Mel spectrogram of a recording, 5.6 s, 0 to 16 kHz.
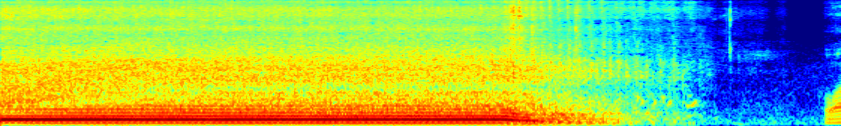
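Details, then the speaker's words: Toro self-propelled mower, Briggs & Stratton 6.75 (believed) with auto choke, after a basic tune-up and fresh gas; it previously would not restart when hot. Smooth steady single-cylinder hum, no surging, winds down cleanly; normal running. "first pull it's cranking up first pull see what it does as the engine heats up let's try it again"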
